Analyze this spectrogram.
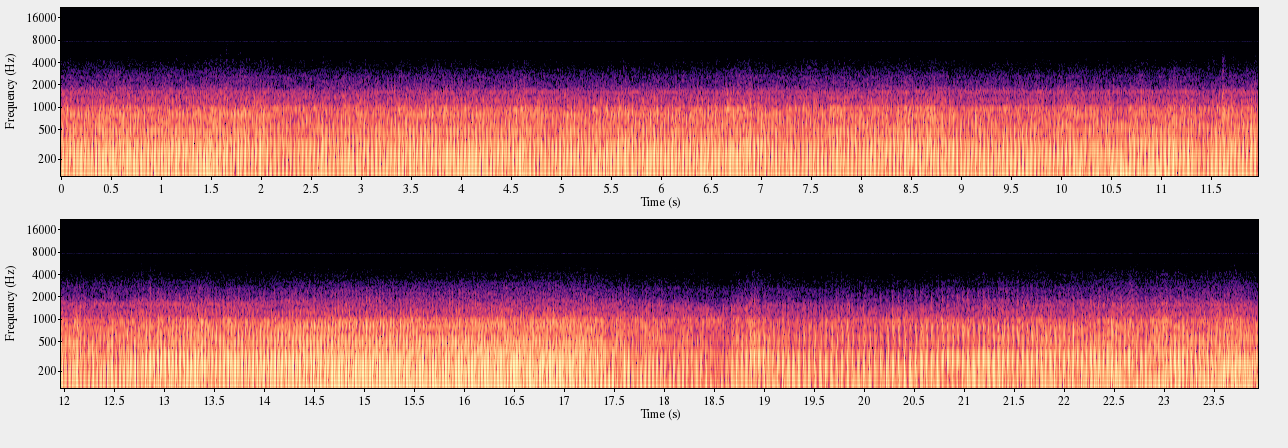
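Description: Tyres crunch and rattle over loose stones.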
